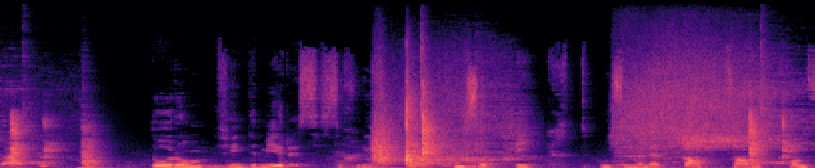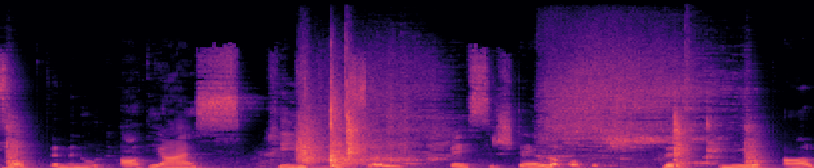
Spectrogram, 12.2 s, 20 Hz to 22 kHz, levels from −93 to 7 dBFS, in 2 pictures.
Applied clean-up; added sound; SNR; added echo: classical method log-MMSE.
